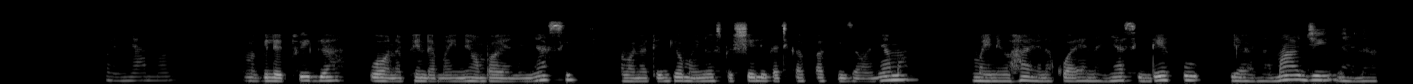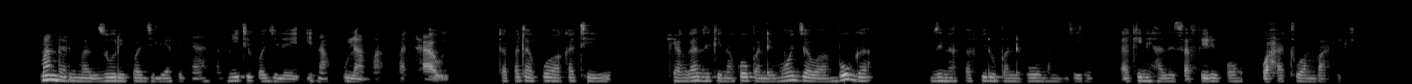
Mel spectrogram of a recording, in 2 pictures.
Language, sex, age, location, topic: Swahili, female, 25-35, Nairobi, government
